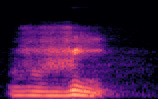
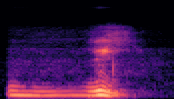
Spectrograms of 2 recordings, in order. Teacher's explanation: where you touch your lower lip with your upper teeth and you say v and where you round your lips and you say we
